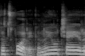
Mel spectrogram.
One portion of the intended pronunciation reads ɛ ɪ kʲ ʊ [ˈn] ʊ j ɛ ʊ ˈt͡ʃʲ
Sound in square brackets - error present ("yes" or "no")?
no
